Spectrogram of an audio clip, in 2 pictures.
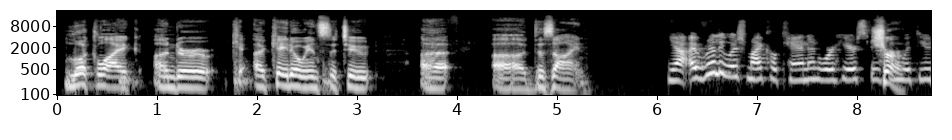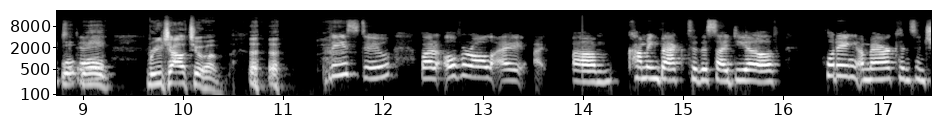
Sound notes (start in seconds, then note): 10.5 laughs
